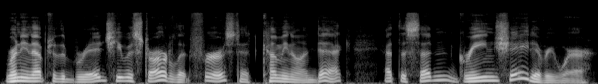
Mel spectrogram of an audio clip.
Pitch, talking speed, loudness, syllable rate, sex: 145 Hz, 200 wpm, -19 LUFS, 5.4 syllables/s, male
